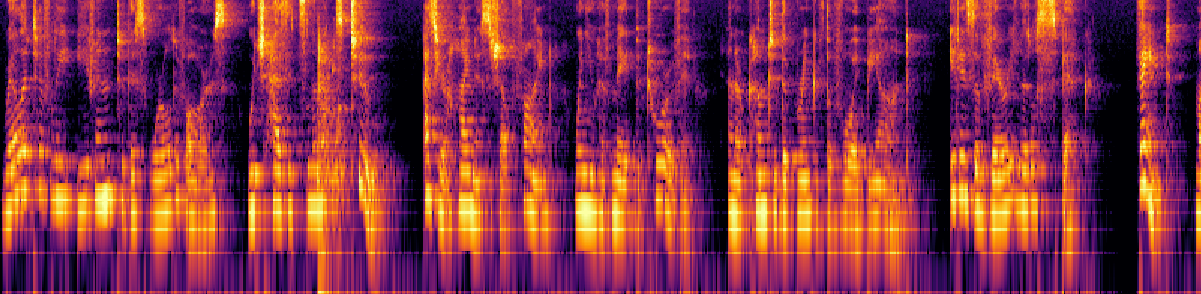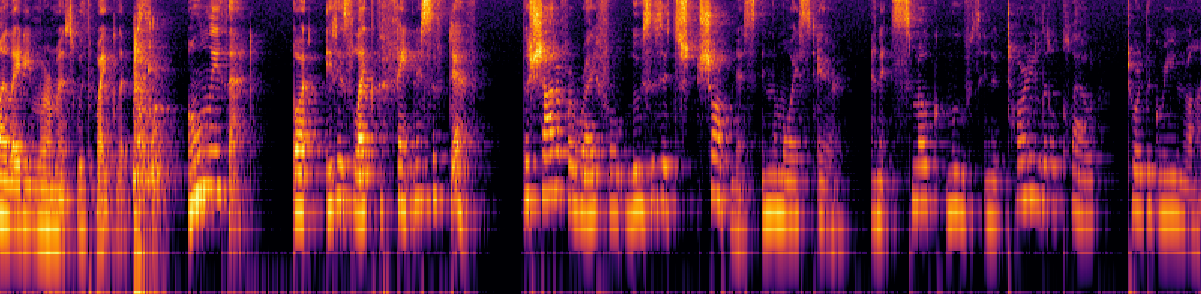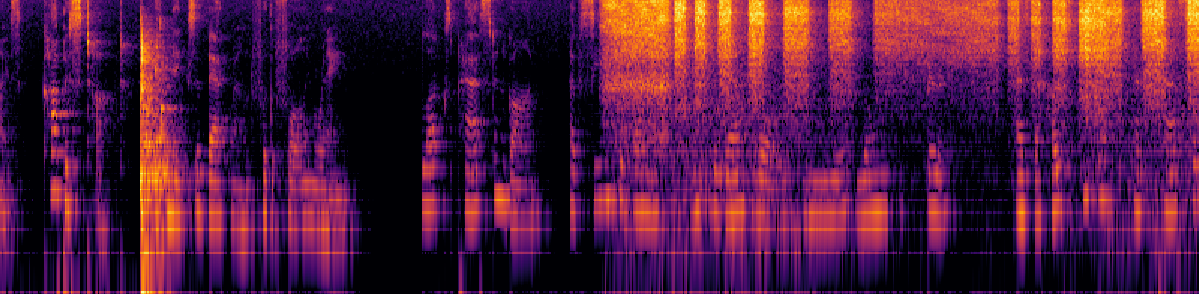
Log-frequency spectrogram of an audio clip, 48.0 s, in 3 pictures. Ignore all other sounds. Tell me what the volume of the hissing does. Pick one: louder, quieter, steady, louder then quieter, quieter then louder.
quieter then louder.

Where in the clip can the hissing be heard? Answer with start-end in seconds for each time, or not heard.
40.0-47.9.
